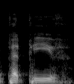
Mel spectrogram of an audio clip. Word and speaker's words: pet peeve: beef that they have no no peef peef you know that they getting angry at Beef is the other one like a like a pet peeve yeah pet peeve oh okay so I pronounced it wrong go ahead um that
